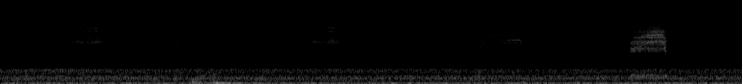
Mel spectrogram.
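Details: Barn owl fledgling, wild, recorded at a research nest box: four breathy, harsh hisses spaced about two seconds apart, the last one loudest, over a low droning background and a faint thump.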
